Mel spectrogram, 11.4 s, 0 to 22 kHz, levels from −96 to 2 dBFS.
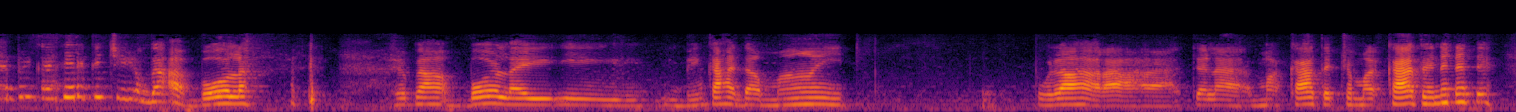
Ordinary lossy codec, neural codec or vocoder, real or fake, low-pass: none; codec, 24 kHz, 0.9 kbps, WavTokenizer, medium speech release version 1; fake; 7.2 kHz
